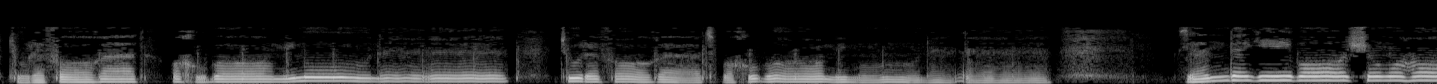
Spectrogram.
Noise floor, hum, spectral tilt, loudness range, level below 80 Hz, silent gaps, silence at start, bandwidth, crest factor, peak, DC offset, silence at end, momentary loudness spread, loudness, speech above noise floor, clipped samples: -55 dBFS; none; -9.5 dB/octave; 7 LU; -48 dBFS; none; 0.1 s; 6 kHz; 16 dB; -6 dBFS; under 0.1%; 0 s; 13 LU; -21 LUFS; 35 dB; under 0.1%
